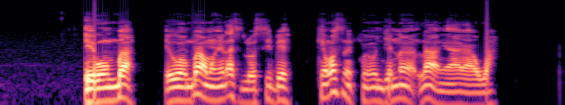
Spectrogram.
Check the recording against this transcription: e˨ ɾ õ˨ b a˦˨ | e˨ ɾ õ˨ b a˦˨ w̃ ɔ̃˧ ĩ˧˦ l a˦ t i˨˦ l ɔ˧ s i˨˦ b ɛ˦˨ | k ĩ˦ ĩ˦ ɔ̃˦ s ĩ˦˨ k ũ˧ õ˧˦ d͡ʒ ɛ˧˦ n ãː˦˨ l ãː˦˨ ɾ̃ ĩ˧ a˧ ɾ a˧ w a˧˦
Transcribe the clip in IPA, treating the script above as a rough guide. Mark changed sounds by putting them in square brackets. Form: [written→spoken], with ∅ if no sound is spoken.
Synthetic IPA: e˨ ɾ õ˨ [b→ɡ͡b] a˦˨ | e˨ ɾ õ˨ [b→ɡ͡b] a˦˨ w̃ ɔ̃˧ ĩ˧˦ l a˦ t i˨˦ l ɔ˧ s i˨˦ b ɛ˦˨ | k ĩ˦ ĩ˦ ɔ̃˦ s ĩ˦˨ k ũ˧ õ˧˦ d͡ʒ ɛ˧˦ n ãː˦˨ l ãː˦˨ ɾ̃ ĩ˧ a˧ ɾ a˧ w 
